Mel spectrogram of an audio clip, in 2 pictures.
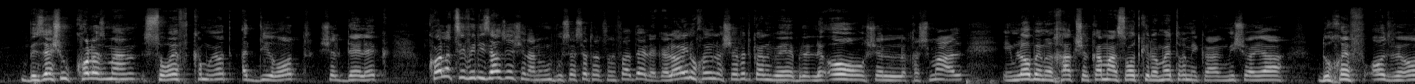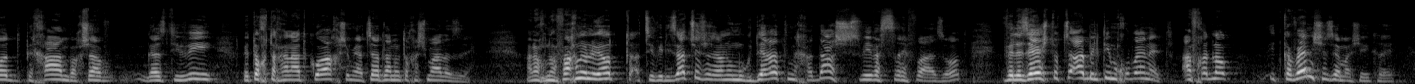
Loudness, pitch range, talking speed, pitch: -25 LUFS, 200-245 Hz, 155 wpm, 220 Hz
